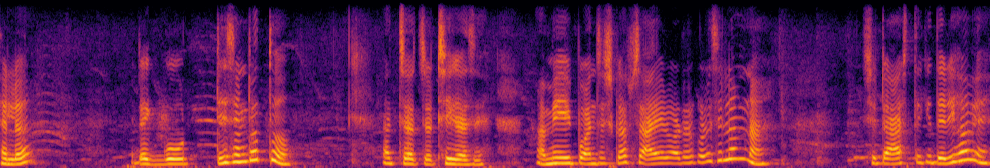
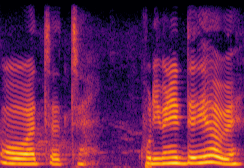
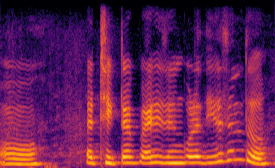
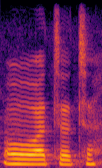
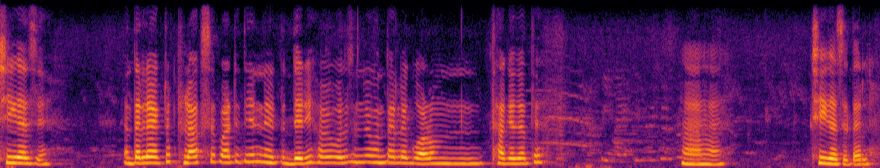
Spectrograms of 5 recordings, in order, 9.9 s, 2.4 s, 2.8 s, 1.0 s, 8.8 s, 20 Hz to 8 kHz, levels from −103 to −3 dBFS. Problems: constant background noise, background conversations at intervals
